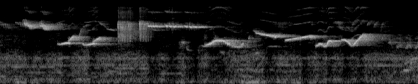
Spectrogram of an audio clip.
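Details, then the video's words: Continuous song of a Javan bush lark sent from Sukabumi, Indonesia, including mimicked cililin and sikatan londo phrases: wavering high whistles, a brief noisy burst, then rising and falling slurred notes, over low background noise and hum. "Tledekan Gunung Gacor Sukabumi"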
